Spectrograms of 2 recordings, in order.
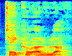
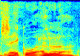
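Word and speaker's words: Jayco AlUla: Mir hast du es hier geschrieben, du bist gerade in der Höhe mit den Jungs von, wie werden sie ausgesprochen, das australische Team? – Jaco Alula, das war dort. Jaco Alula, genau.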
